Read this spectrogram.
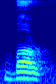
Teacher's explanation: را ساکن کو موٹا اس لیے پڑھیں گے کیونکہ اس سے پہلے زبر آ رہا ہے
